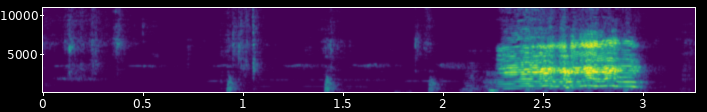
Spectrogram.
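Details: Two brown Jawarandu goat kids, about one week old, playing in their pen on 6 November 2021; a few short clicks and knocks, then one loud, wavering, nasal bleat of nearly a second near the end.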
